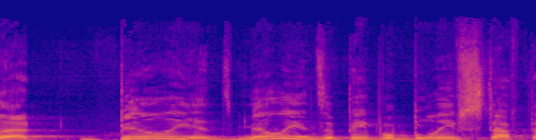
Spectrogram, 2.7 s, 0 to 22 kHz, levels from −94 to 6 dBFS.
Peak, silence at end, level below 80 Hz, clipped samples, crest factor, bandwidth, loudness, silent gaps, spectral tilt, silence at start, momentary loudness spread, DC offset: -14 dBFS; 0 s; -72 dBFS; under 0.1%; 16 dB; 19 kHz; -31 LUFS; none; -4.5 dB/octave; 0 s; 4 LU; under 0.1%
